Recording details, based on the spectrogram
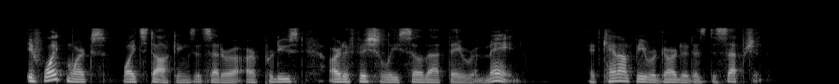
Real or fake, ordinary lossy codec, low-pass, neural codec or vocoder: real; AAC, 32 kbps; 5.4 kHz; none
